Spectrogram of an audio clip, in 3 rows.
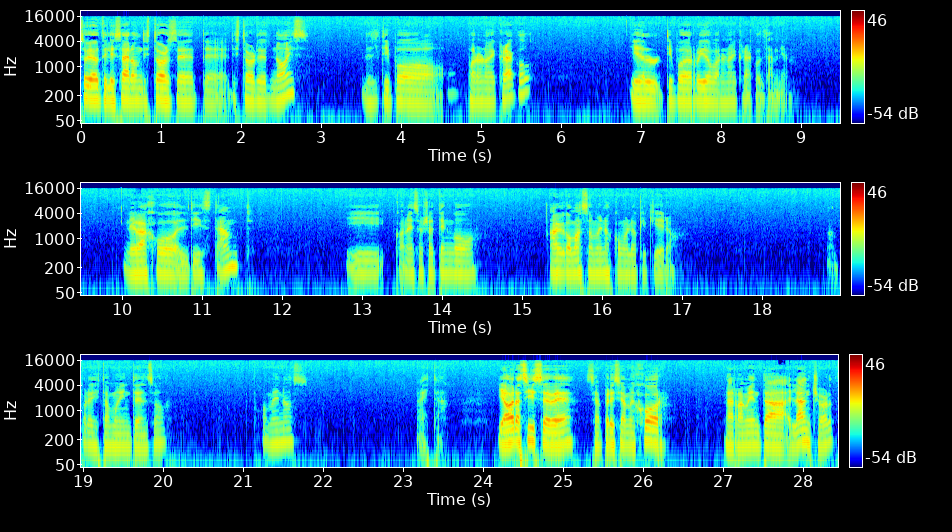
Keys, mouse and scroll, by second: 13.8 right click, 15.0 click, 17.1 middle click, 20.1 middle click, 20.7 click, 23.7 middle click, 25.8 click, 27.9 middle click.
